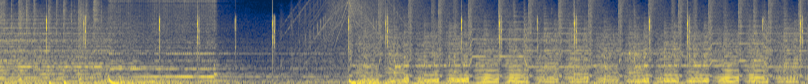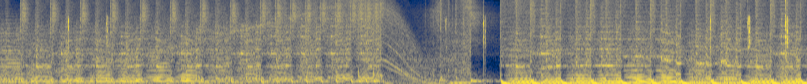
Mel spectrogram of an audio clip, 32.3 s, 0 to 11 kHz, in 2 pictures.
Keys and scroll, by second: 28.8 ctrl+z.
